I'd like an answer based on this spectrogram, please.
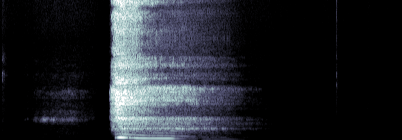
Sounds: Sigh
